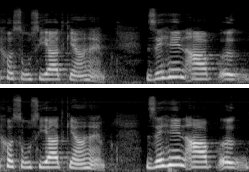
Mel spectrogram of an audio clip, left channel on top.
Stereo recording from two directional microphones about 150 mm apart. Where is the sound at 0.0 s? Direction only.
55° right (ahead or behind).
